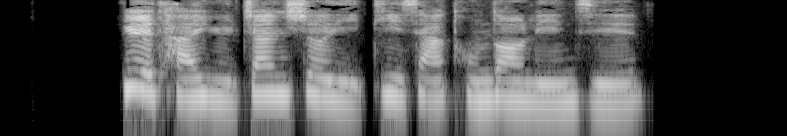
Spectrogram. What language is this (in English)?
Chinese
